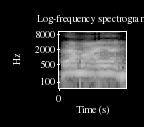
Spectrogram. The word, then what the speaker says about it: रामायण: प्रयोग करेंगे तो शब्द का यह वसंत श्री रामायण कि बच्चों एक शब्द में ना का प्रयोग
